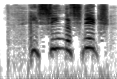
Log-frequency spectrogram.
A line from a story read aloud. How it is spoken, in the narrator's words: Harry shouted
